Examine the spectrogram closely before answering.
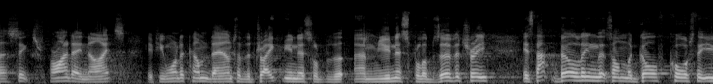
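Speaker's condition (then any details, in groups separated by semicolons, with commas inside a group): No condition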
